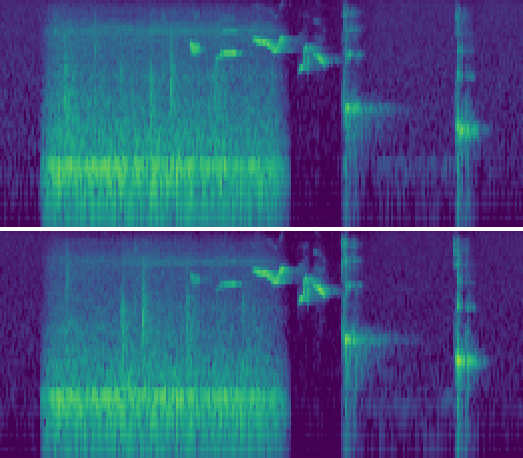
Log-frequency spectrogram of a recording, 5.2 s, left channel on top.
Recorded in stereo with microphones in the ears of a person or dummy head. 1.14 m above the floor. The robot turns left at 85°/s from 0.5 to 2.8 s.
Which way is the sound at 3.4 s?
85° right.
